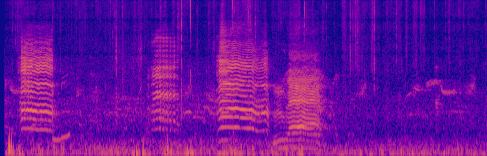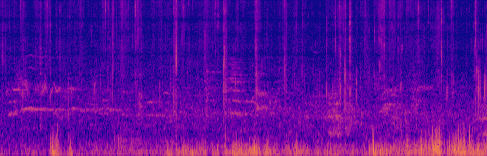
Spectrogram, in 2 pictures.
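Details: Lamb from a grazing flock in Pijnacker Noord, Netherlands, bleating while looking for its mother: four wavering, quavering bleats in the first seven seconds, then rumbling wind or traffic noise with faint distant sounds.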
